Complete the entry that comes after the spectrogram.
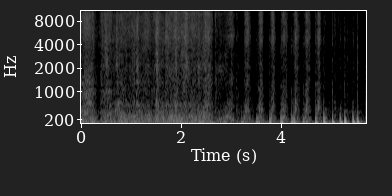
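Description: A dark grey, book-sized solid block of acoustic-style foam is held in both hands and rubbed and scratched with the fingertips close to a microphone. A soft, steady brushing rub runs for the first half, then gives way to about a dozen quick rhythmic scratching strokes with a dull, low-heavy texture.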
